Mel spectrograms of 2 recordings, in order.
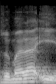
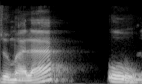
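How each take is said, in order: First: The word ends with an i vowel. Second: The word ends with a u vowel. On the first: The speaker calls it wrong. "bukan zumalai" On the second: The speaker calls it right. "namun zumala u"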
